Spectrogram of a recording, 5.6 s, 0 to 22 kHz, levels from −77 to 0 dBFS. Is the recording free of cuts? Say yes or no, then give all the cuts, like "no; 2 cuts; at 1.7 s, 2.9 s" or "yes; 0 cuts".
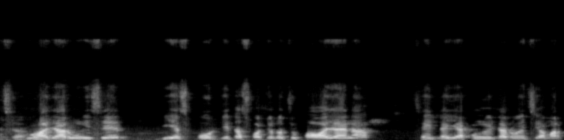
yes; 0 cuts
